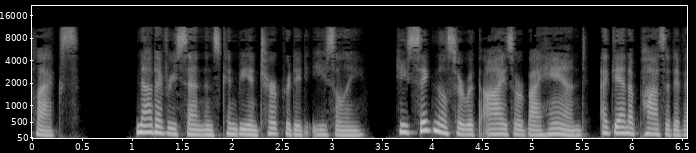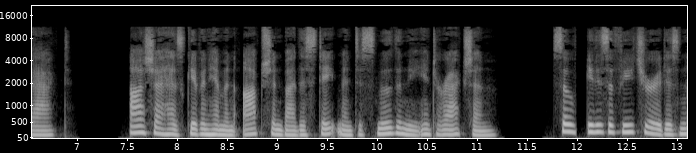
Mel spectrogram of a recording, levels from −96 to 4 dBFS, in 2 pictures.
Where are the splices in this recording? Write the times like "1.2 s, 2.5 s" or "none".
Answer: 3.5 s, 12.0 s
